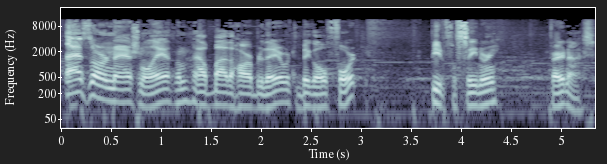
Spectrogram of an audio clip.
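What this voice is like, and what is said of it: Speaks with a noticeable accent. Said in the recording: “I like the accent.”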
